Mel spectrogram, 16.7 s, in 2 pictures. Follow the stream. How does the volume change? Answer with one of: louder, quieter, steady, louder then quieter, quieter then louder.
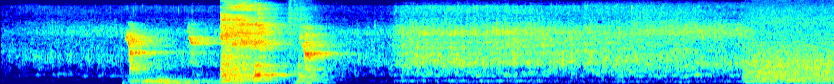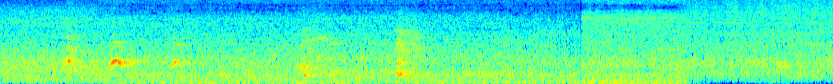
louder.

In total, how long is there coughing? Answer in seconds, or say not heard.
2 s.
